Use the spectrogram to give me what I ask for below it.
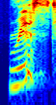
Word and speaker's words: wrist: and things like that wrist has a silent W and you could add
